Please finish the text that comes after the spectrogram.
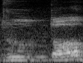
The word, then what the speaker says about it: দ্রুত: এরপরে এ ধরনের ধরো এই যে দ্রুত গতি, এখানে ত থাকলেও মূলত সেটা ওকারান্ত উচ্চারণ, দ্রুত দ্রুত গতি গতি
